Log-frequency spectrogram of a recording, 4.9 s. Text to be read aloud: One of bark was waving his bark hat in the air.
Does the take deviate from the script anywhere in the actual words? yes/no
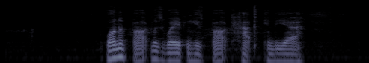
no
